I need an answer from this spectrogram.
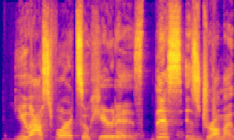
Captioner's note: voiceover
